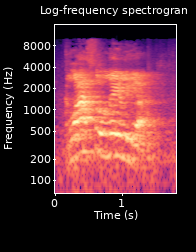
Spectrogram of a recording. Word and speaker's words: glossolalia: Okay, secondly, the technical term for this gift in Greek is glossolalia. Glossolalia. It's spelled just like it sounds. G-L-O-S-S-O-L-A-L-A-O-L-A-L-I-A.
